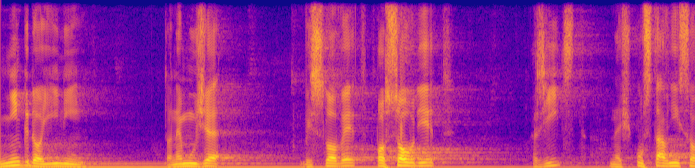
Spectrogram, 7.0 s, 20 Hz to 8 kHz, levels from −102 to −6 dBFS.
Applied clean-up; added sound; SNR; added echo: none; Piano; 15 dB; none.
